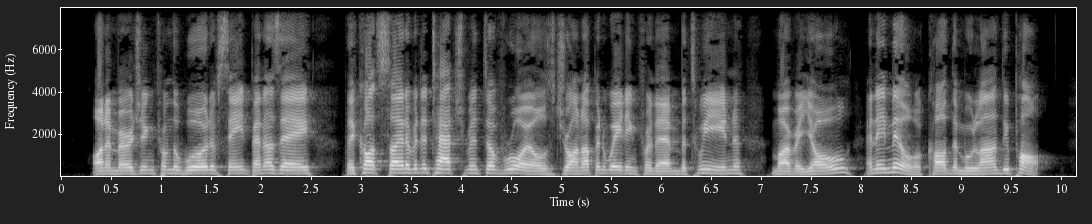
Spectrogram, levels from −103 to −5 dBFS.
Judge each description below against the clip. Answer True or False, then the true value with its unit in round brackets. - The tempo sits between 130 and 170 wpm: False (190 wpm)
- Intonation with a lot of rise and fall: False (3.1 semitones)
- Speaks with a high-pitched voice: False (150 Hz)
